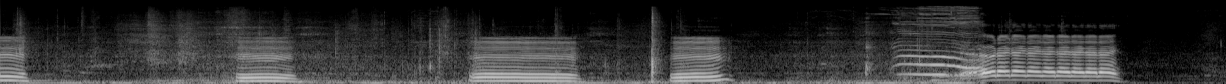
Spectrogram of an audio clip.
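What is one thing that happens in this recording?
A woman sings playfully in short, drawn-out phrases close by.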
